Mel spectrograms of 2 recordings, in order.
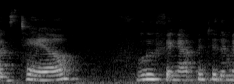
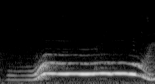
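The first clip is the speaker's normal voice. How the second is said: a sudden whoop, pitched way up and loud; loud high whoop; 10 dB louder than usual. Acted. Reader voices the sleeping dog with a loud high whoop.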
